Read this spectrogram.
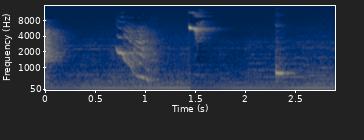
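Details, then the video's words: Pet parrots left alone indoors, an African grey aged 26 and a Quaker parrot aged 16: a harsh burst, a falling whistle, a high thin beep and a short clipped note, over a low hum. "When Parrots Are Left Alone"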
